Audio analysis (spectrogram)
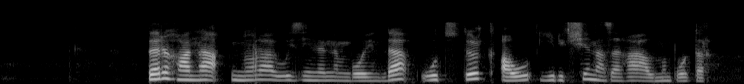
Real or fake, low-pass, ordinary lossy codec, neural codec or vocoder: fake; 7.2 kHz; AAC, 32 kbps; codec, 16 kHz, 0.8 kbps, ZipCodec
